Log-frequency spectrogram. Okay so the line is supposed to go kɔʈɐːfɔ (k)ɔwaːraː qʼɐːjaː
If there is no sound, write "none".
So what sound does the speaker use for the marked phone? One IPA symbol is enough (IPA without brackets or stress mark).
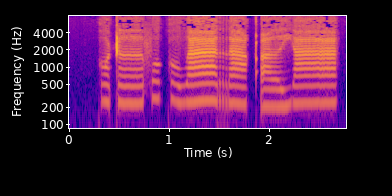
k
